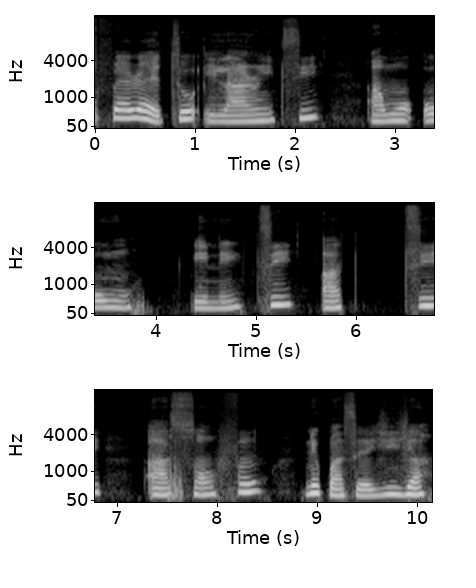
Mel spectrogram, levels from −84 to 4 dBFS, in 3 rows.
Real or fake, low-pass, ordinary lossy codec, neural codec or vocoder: fake; 14.4 kHz; none; codec, 44.1 kHz, 7.8 kbps, Pupu-Codec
